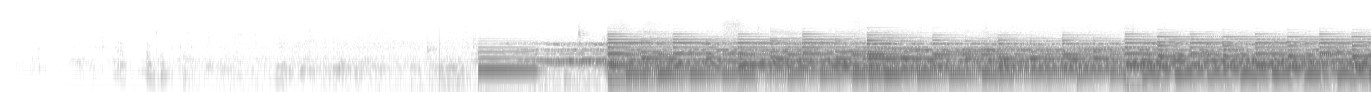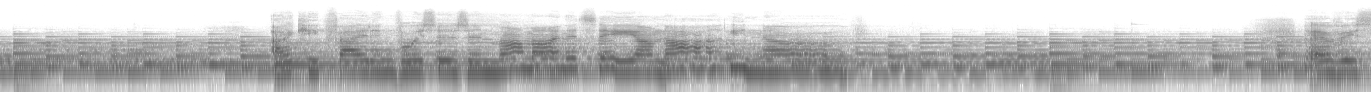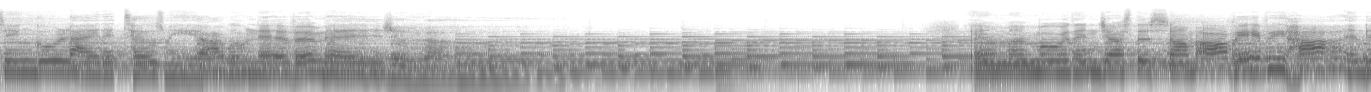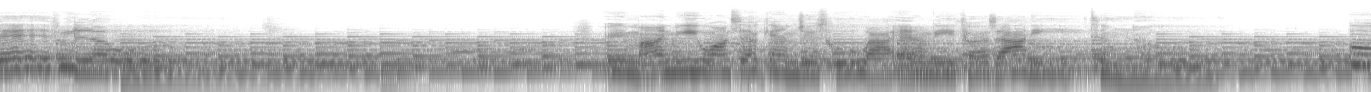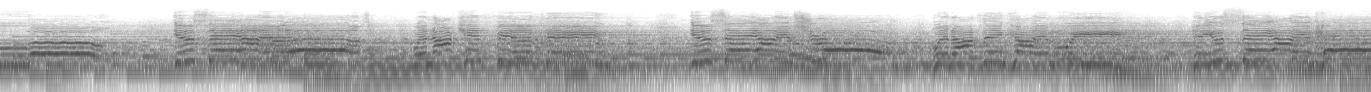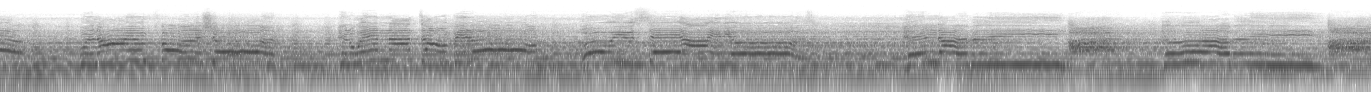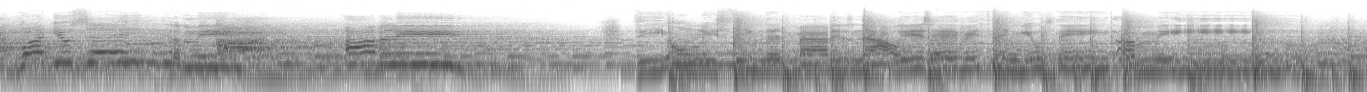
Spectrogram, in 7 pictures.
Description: The audio recording below the video clip is an abbreviated version of the service. It includes the Message, Meditation, and Featured Song, and will be posted after editing.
